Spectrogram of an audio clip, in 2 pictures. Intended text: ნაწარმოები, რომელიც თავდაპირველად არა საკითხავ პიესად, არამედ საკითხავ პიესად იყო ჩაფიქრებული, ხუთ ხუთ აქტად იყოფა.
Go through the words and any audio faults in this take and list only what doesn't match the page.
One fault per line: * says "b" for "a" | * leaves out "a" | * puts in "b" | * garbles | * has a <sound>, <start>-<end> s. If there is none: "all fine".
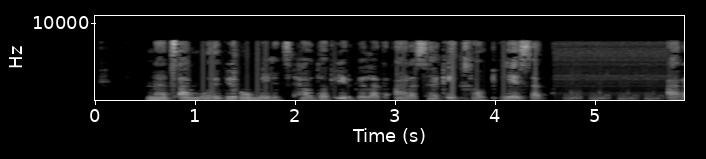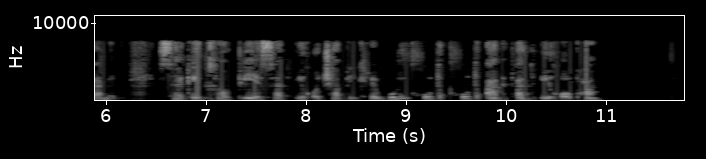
* has a laugh, 4.7-5.7 s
